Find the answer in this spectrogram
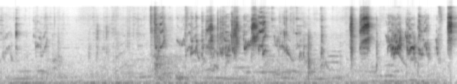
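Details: Caged budgerigars chirping: a busy chatter of rapid, bright, scratchy chirps and squeaky warbles, building in loudness through the second half, with several overlapping birds.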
